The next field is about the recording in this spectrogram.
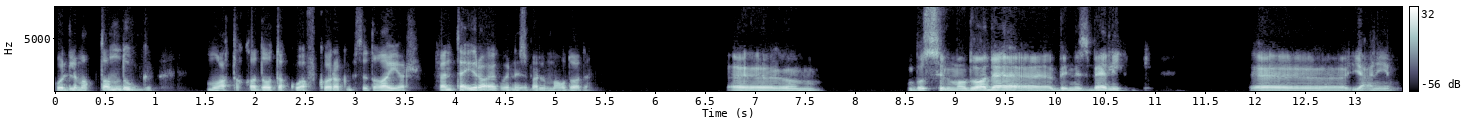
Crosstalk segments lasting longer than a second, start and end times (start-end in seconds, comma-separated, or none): none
